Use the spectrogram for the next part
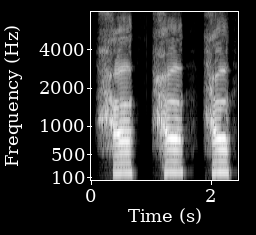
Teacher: حلق سے بالکل باریک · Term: باریک ہا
